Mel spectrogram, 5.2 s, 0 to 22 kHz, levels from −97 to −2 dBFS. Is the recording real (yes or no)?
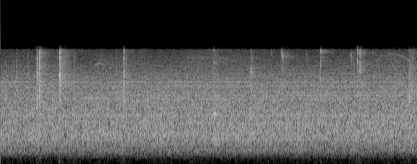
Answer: yes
